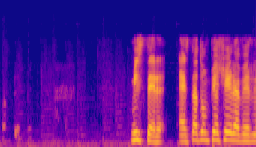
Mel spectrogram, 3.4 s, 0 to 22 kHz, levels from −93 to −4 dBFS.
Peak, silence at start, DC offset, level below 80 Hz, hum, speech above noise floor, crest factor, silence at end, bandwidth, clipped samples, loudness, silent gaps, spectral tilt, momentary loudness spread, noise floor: -2 dBFS; 0.2 s; under 0.1%; -58 dBFS; none; 37 dB; 20 dB; 0 s; 8.2 kHz; under 0.1%; -19 LUFS; none; -3.5 dB/octave; 5 LU; -56 dBFS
